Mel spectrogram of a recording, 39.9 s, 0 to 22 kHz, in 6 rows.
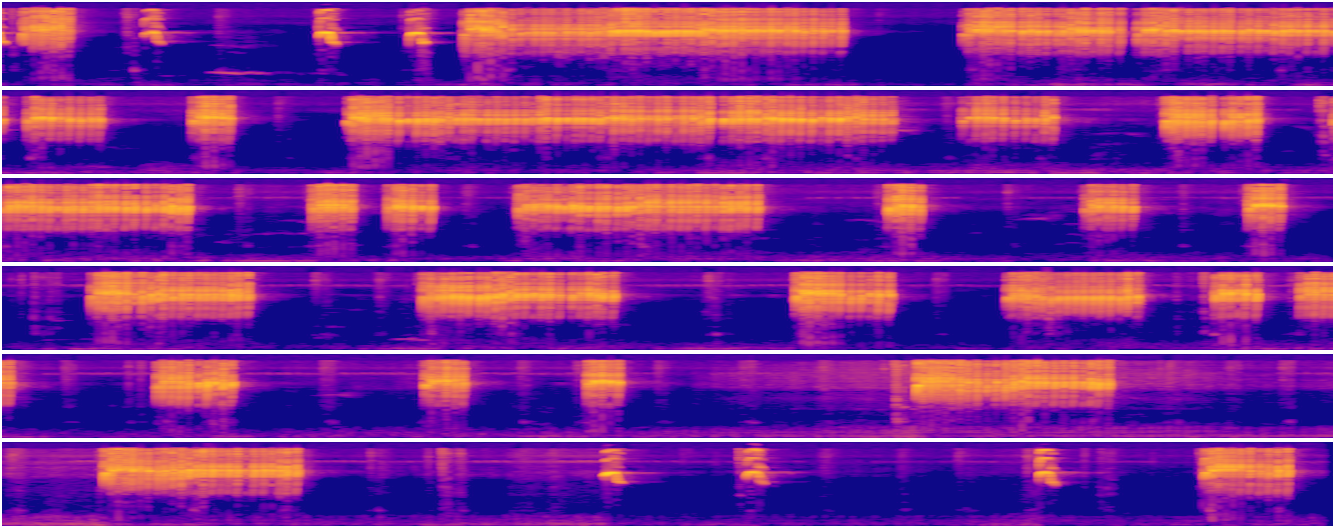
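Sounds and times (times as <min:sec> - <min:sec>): bird singing high song: 0:00.0 - 0:30.0, 0:31.1 - 0:32.6, 0:33.7 - 0:37.4, 0:38.4 - 0:39.9.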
